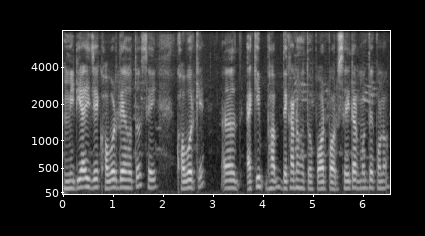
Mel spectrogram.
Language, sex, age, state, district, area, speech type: Bengali, male, 45-60, West Bengal, Bankura, urban, spontaneous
